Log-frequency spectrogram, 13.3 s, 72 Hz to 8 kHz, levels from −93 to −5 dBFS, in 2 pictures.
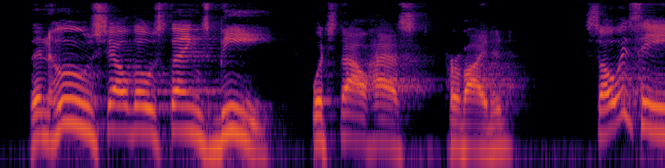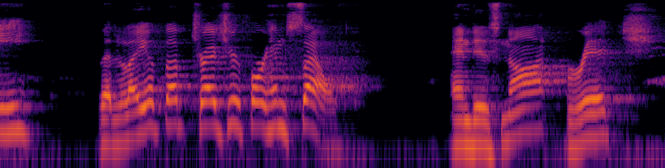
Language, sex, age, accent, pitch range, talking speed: English, male, 60-79, American, 110-175 Hz, 105 wpm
